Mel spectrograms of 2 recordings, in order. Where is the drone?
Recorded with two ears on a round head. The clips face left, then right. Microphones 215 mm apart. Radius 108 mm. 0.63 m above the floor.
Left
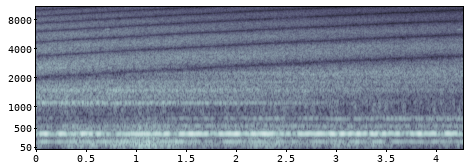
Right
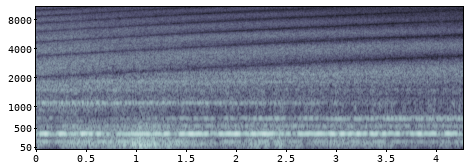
10° left (ahead or behind); by 4.3 s 25° left (ahead or behind).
